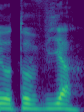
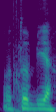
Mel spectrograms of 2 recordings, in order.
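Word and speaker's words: autovía: Oui, parce que ça s'écrit autovia. Et nous on le prononce le V. En espagnol. À l'espagnol. On prononce le V. B. Autovia. Autobia.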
